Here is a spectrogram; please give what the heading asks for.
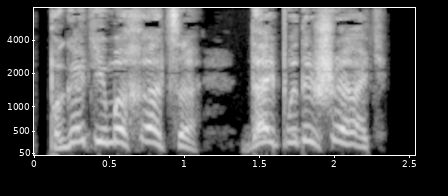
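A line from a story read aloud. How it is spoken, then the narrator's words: Shouted. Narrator (Russian): закричали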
